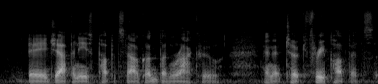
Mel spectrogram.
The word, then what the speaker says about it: Bunraku: I worked in a Japanese puppets now Claude Bunraku and it took three puppets earth-sun three puppeteers to operate one how is that pronounced eeeh Bunraku Bunraku yeah bu n ra okay ancient Japanese puppet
